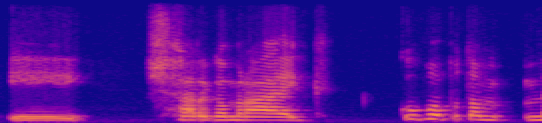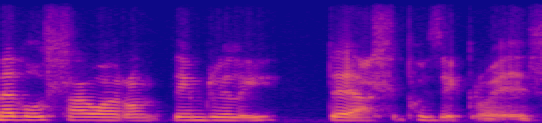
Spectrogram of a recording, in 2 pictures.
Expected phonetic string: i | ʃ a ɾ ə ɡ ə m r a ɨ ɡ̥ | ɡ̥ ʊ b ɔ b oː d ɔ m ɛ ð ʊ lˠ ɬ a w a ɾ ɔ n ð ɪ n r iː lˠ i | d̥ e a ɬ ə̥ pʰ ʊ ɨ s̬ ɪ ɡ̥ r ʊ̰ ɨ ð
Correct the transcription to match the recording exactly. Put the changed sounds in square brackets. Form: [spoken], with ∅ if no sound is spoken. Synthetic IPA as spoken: i | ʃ a ɾ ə ɡ ə m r a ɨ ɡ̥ | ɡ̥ ʊ b ɔ b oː d ɔ m ɛ ð ʊ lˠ ɬ a w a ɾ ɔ n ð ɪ [m] r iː lˠ i | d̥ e a ɬ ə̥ pʰ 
